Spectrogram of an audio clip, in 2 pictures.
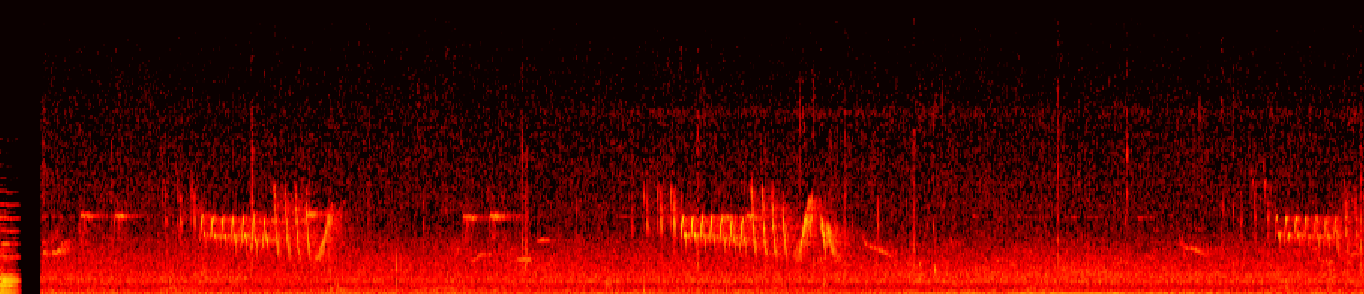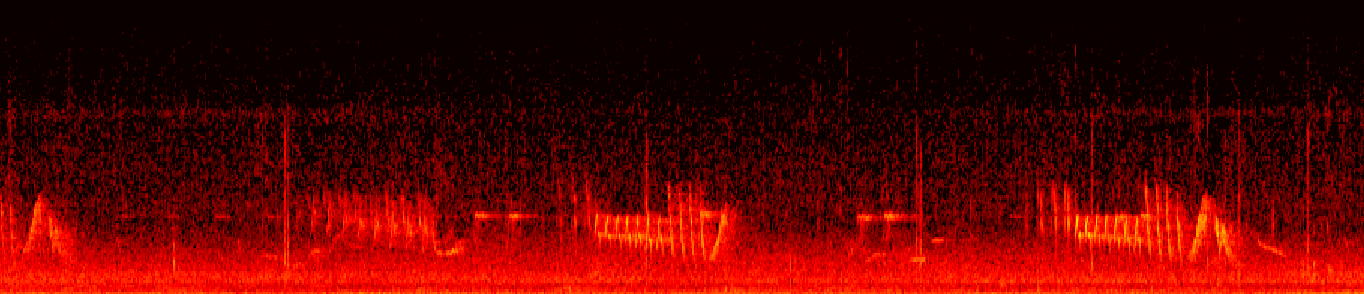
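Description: A songbird singing a short, rapid trilled phrase that ends in a falling flourish, repeated five times about every five to six seconds, over faint open-air background noise.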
